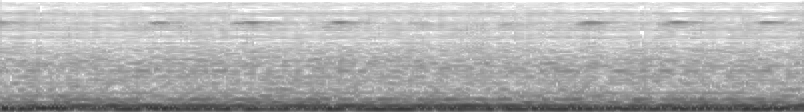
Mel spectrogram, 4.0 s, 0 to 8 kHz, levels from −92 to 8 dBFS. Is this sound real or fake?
fake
